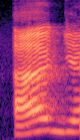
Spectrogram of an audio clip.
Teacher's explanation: ada Jim sukun qolqala ada di tengah qolqalah sugro harus dipantulkan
